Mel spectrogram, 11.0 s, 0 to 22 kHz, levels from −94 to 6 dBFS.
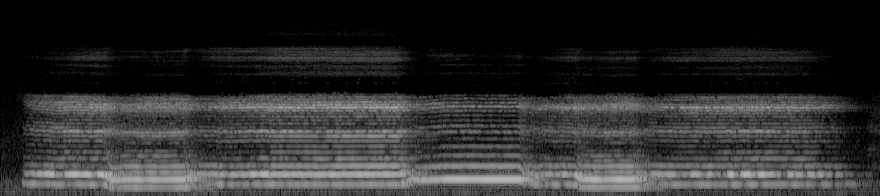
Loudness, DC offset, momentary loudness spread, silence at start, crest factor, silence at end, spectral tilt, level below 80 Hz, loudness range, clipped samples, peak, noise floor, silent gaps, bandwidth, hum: -31 LUFS; under 0.1%; 9 LU; 0.25 s; 12 dB; 0.3 s; -6 dB/octave; -68 dBFS; 3 LU; under 0.1%; -18 dBFS; -54 dBFS; none; 9.2 kHz; none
